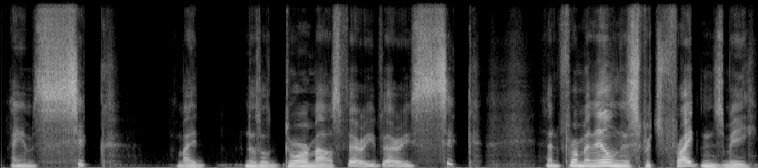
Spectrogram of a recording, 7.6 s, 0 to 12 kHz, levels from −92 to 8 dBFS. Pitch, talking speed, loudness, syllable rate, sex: 165 Hz, 120 wpm, -19 LUFS, 4.2 syllables/s, male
